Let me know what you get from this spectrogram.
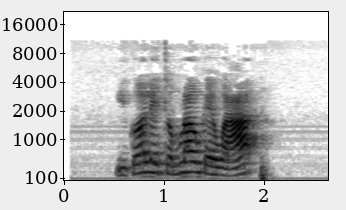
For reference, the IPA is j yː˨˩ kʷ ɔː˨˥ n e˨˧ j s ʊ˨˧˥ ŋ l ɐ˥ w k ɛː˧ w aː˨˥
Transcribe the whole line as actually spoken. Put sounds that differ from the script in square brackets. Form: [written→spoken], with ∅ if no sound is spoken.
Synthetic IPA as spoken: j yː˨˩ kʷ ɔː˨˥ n e˨˧ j [s→t͡s] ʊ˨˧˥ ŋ l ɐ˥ w k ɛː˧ w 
